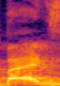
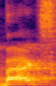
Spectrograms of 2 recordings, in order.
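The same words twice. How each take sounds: First: The final sound is a buzzing 'z'. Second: The final sound is a hissing 's'. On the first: The speaker calls it right. "जी के पास S आ रहा है तो ये जॉ पढ़ाएगा" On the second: The speaker calls it wrong. "अब इसको बहुत लोग गलत पढ़ते हैं, बैग्स कहते हैं"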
